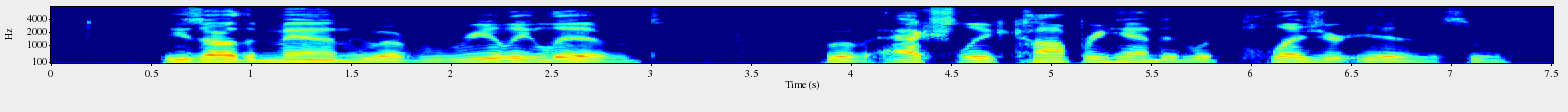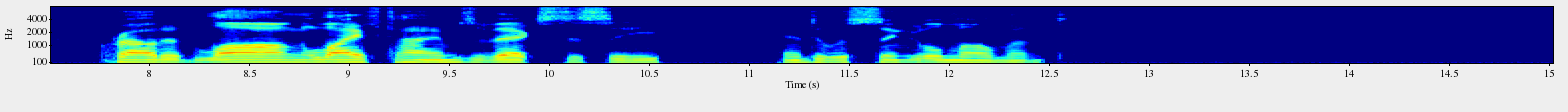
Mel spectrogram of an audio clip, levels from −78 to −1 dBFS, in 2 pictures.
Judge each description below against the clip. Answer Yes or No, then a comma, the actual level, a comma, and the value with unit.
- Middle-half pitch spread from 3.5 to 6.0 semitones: No, average, 3.0 semitones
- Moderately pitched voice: No, low, 110 Hz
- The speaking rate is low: Yes, slow, 105 wpm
